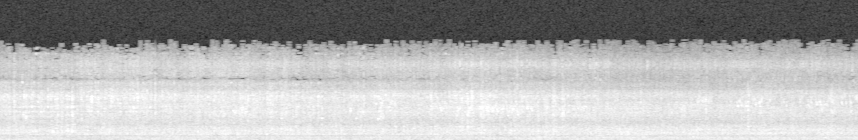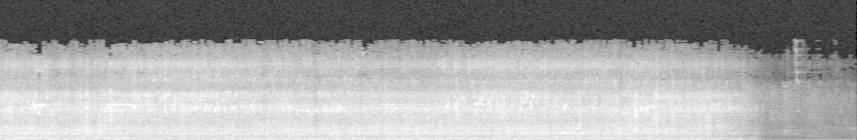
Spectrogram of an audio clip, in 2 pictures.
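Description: A vehicle engine drones steadily close by.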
